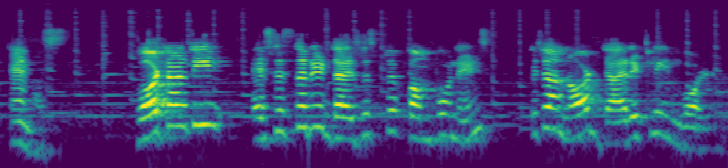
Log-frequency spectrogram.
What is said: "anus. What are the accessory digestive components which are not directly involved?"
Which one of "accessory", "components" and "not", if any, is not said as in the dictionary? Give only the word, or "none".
accessory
